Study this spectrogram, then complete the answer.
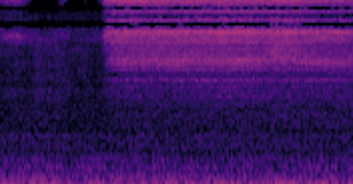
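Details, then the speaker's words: Bicycle wheel trued with zip ties and a spoke wrench; loosening two spokes eliminated the rim rub. A smooth, unbroken, consistent low rubbing with no rhythmic catch or surge on each turn: the rim runs true with even contact. "you can hear how consistent this sound is very consistent sound so that lets me know that this wheel is pretty true"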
